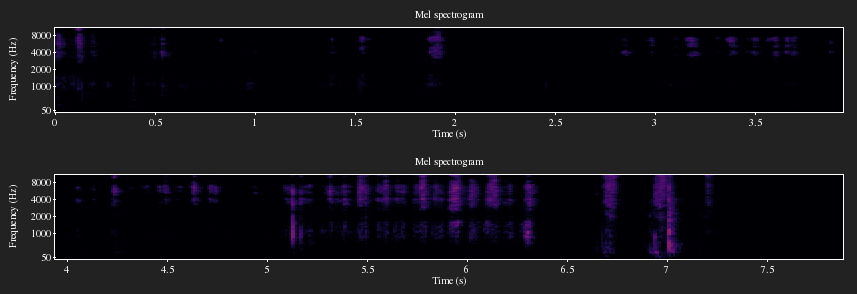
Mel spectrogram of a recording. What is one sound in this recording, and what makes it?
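A sticker peels softly off a sheet.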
